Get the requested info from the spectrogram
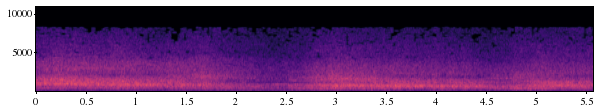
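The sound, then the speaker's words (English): A large group of men in a church audience roar together during prayer in a loud, sustained collective shout, dipping briefly in the middle before surging back at full strength, with no distinct individual voice standing out. “Let me hear the brothers roaring like fire.”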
